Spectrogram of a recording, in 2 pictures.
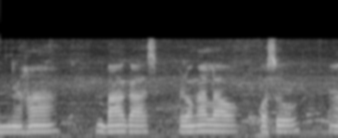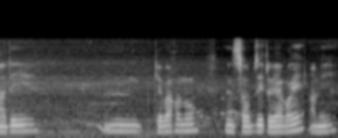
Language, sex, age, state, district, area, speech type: Assamese, male, 30-45, Assam, Tinsukia, rural, spontaneous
